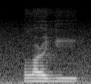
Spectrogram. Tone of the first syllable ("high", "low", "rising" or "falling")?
high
